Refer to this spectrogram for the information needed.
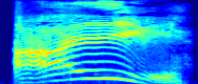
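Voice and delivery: high, loud sea-captain bark; shouted aye. A narrator's reading. Boisterous captain shouting aye at the dinner table. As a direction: blast out the aye like a hearty captain. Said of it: "Captain Widdershins shouted".

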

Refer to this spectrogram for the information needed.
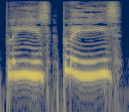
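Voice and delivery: put-on high-pitched child's begging; crying plea. A narrator's reading. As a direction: plead tearfully in a small high voice.

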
